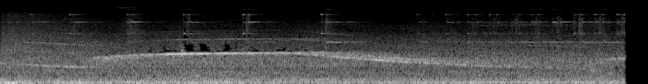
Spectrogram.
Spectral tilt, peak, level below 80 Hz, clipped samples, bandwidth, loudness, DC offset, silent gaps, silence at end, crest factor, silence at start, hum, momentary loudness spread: -5.5 dB/octave; -6 dBFS; -28 dBFS; under 0.1%; 14.5 kHz; -21 LUFS; under 0.1%; none; 0.2 s; 14 dB; 0 s; none; 10 LU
